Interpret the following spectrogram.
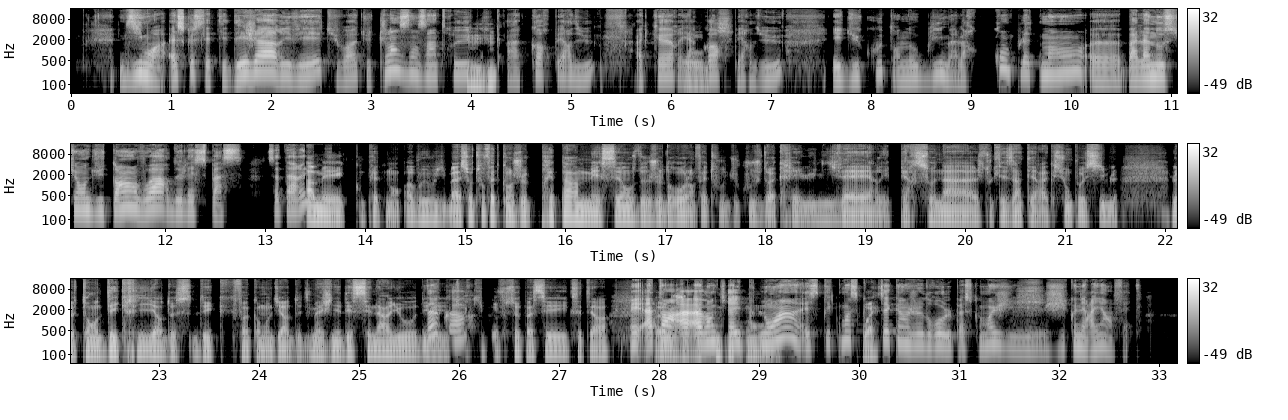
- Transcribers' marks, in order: other background noise; tapping
- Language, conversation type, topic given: French, podcast, Quel hobby te fait complètement perdre la notion du temps ?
